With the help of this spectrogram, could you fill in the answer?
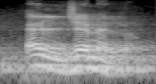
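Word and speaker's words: الجمل: On l'écrit et on le prononce el-jamel, el-jamel. Et sur la lettre qui suit, la lettre jim, il y a une fatha. Donc on voit bien que c'est une lettre lunaire.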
